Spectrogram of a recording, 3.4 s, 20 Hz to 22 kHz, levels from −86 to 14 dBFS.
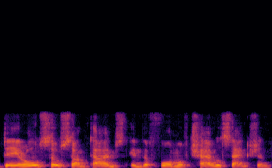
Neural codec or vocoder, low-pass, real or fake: codec, 16 kHz, 4.8 kbps, FACodec; 7.2 kHz; fake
